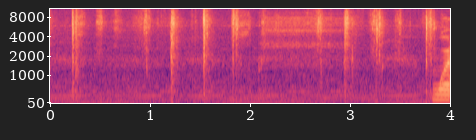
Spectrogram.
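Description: A deck of tarot cards being shuffled by hand: a string of light, irregular card clicks.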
